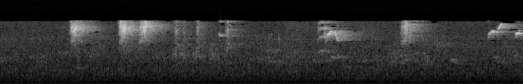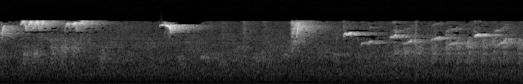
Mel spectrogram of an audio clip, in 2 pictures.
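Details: Sunbird known locally as kolibri ninja, in a long training recording of its full song for teaching other birds: sharp, high, clipped chirps and short bright notes in irregular bursts, with brief pauses between clusters.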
